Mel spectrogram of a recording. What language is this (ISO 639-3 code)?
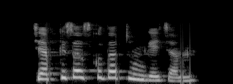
kln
